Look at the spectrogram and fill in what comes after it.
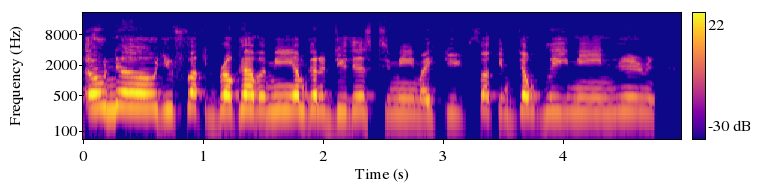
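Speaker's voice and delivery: high, loud, distraught, upset railing. Retelling how a girl reacted to being dumped, imitating a distraught ex-girlfriend. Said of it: "And they would be".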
